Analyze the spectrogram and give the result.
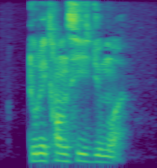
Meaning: alternative spelling of tous les 36 du mois
- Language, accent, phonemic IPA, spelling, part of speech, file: French, France, /tu le tʁɑ̃t.sis dy mwa/, tous les trente-six du mois, adverb, LL-Q150 (fra)-tous les trente-six du mois.wav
